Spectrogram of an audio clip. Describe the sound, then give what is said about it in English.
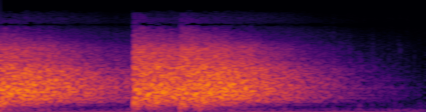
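Gunshots as a man fires his last three bullets, sharp loud reports in quick succession, each trailing into a long fading tail. “Three bullets left, Silver. I'll fire them now.”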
